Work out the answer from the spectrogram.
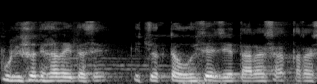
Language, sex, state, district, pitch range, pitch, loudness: Bengali, male, Tripura, West Tripura, 165-180 Hz, 175 Hz, -15 LUFS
